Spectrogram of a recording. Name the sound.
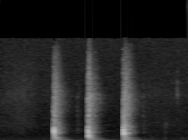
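knocking on a door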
